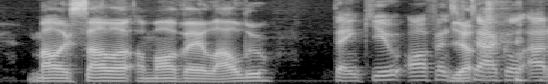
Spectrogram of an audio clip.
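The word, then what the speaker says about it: Aumavae-Laulu: I'm not going to even ma Malia do you know how to pronounce that last name Mali Salah amave Lalu thank you offensive tackle out of Oregon and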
